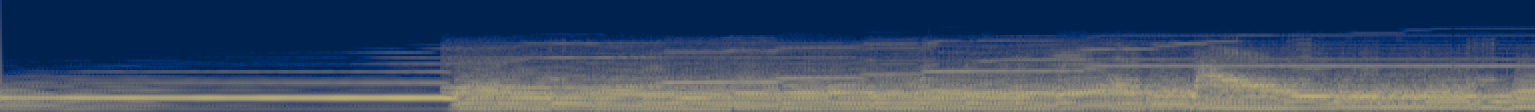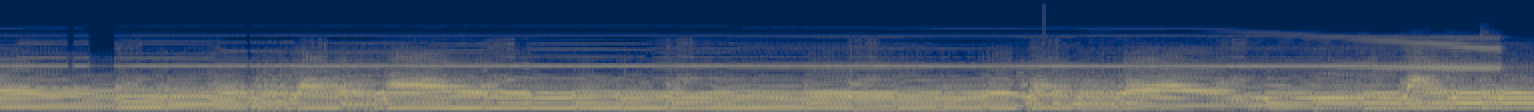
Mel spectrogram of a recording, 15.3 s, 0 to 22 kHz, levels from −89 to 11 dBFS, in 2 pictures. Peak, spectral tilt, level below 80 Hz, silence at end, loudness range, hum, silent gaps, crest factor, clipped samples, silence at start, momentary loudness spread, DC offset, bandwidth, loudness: -8 dBFS; -9 dB/octave; -56 dBFS; 0 s; 2 LU; none; none; 12 dB; under 0.1%; 0 s; 4 LU; under 0.1%; 6.2 kHz; -20 LUFS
